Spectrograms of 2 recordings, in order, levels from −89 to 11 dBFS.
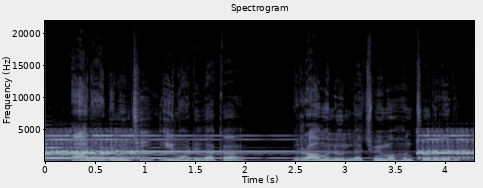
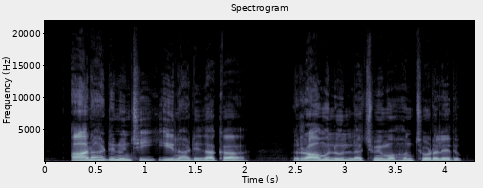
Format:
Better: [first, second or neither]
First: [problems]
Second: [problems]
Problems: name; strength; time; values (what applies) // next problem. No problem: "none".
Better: second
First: background sound (Piano + Telephone); as loud as the speech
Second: none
